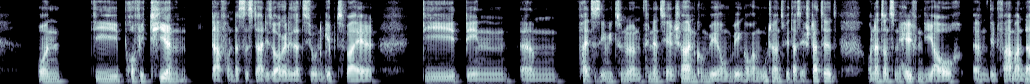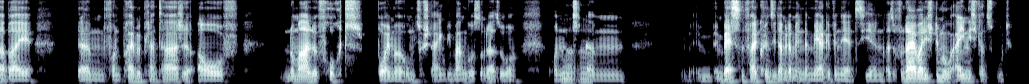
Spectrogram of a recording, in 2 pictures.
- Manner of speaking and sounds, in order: unintelligible speech
- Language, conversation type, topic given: German, podcast, Was war deine denkwürdigste Begegnung auf Reisen?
